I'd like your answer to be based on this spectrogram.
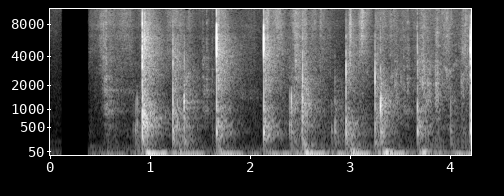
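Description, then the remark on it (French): Quick, rhythmic foot taps and shuffles of someone dancing the Charleston, a steady run of fairly loud steps with no talking. “Ok ouais j'avoue, tu sais danser le Charleston.”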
